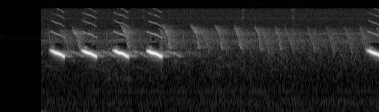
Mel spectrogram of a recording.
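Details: Tufted Titmouse of the eastern United States in spring singing its repetitive 'peter peter peter' song: clear, high, down-slurred whistles, four at about three per second, then a pause before another begins.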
